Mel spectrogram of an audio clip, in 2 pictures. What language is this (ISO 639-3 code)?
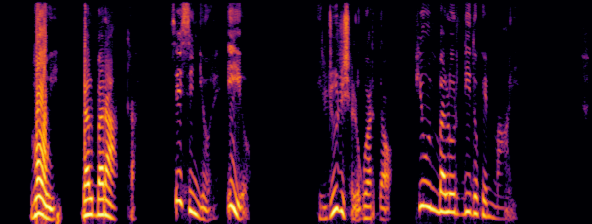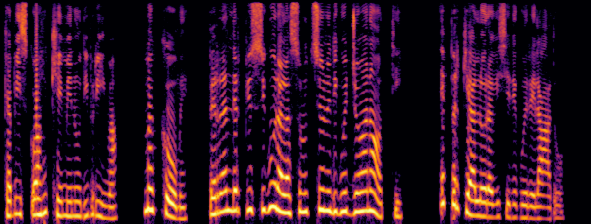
ita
